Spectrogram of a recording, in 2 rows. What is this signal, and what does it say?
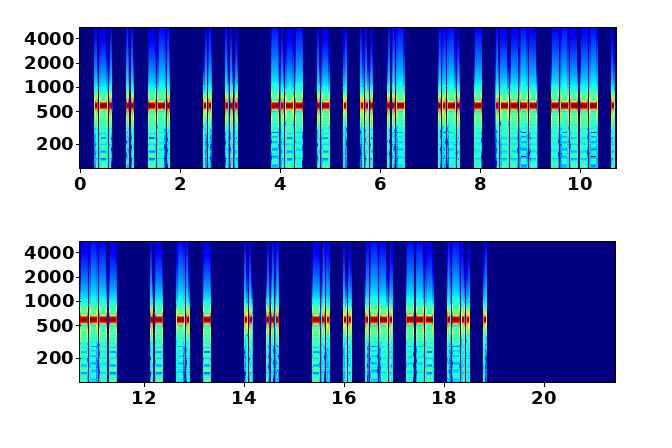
Morse code, heard as a keyed tone, about 25 wpm, spaced as for 18 wpm, 600 Hz. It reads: RIG IS YAESU FT101 ANT IS DIPOLE
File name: QSO405 18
